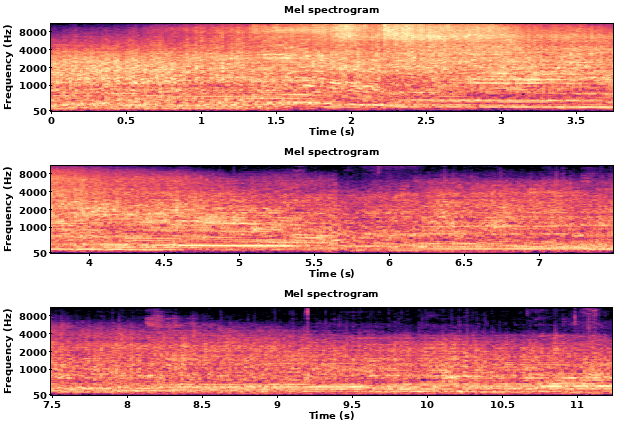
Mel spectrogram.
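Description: A racing car's engine running hard and passing by about two seconds in, its pitch falling as it goes past, then holding a steadier note.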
